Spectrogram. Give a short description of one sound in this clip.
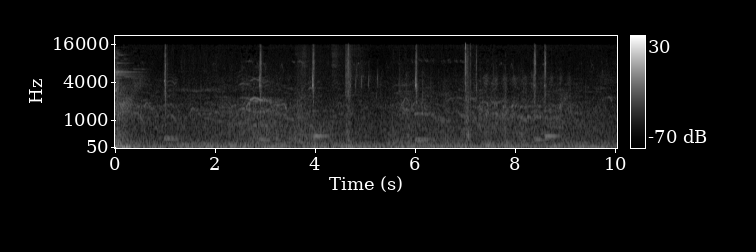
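Soft chimes and clicks sound as game menu pages scroll.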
